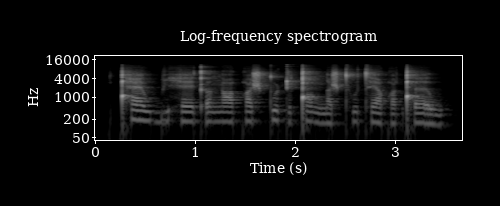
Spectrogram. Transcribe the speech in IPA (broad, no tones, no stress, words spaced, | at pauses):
ǃʰæw bihɛkʼʌ ŋɑqʷɑʃ tʷʌʈɪ ǃɔŋnɑʃ tʰutʰɛqʷʌ ǃʼɜw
